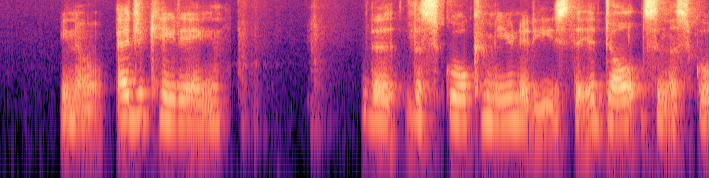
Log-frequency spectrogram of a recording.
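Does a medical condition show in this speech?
No.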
